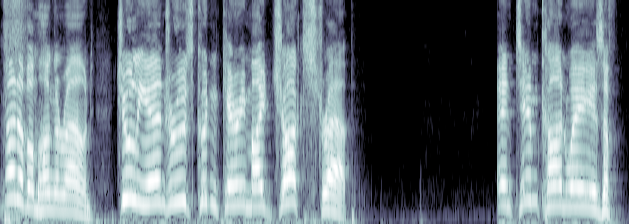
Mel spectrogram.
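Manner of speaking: put-on cranky old star trashing co-stars; old entertainer voice.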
